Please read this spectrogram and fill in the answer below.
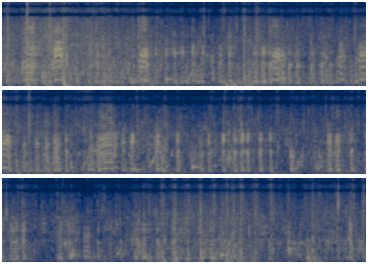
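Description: A flock of domestic ducks quacking repeatedly, several birds calling one after another.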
